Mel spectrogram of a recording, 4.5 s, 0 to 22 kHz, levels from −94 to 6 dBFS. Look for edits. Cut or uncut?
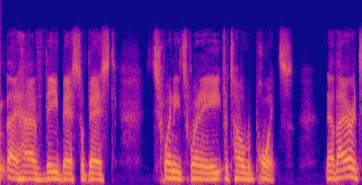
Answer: cut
